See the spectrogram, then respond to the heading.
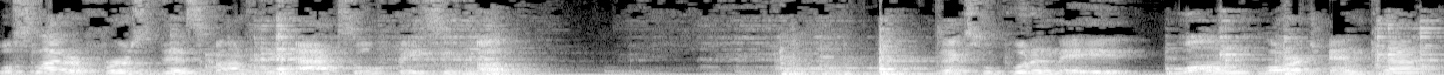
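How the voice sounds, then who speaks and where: Clear music plays in the background as a man with a high pitch talks at a moderate pace with ordinary pitch variation. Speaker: outdoor gear channel host. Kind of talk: product unboxing tutorial. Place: studio.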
